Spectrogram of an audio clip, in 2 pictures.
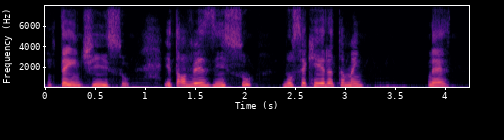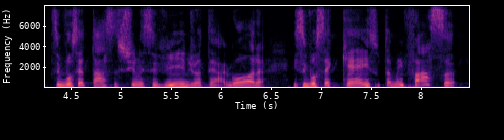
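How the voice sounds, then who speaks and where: A man, speaking to camera in an earnest, rambling vlog. He leans on fillers and restarts as he works through his point. His voice sits a little high for a man. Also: animated, moderate pace, gravelly, a little mellow, no room sound. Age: 30s. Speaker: vlogger. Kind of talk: casual motivational monologue to camera.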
